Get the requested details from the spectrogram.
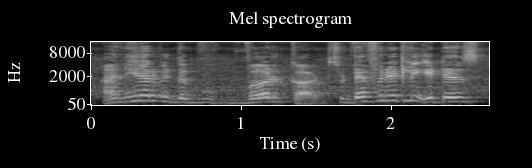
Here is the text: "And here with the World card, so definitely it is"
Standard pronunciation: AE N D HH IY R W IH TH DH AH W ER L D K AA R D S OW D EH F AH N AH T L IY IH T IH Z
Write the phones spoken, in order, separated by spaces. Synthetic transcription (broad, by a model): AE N D HH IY R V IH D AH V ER D K AA R D S OW D EH F AH N AH T L IY IH T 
